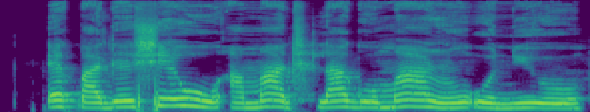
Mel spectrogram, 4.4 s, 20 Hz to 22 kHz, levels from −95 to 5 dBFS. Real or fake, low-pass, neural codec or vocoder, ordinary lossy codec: fake; none; vocoder, 48 kHz, 128 mel bands, Vocos; none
